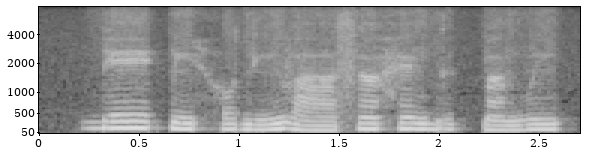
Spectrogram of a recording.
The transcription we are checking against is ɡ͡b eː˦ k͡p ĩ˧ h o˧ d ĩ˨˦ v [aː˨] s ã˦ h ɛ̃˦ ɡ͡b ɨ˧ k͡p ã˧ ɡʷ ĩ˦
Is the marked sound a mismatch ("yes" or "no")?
no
